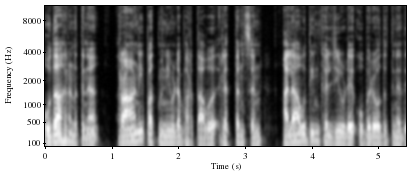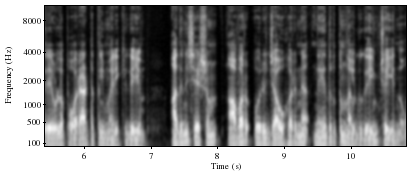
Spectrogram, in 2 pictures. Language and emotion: Malayalam, neutral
